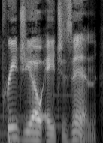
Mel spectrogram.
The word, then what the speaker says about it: Prigozhin: in Ukraine whereas Fighters had been engaged precaution pronounced pre-goh is in declared he was in charge of the Southern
